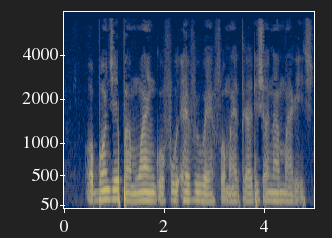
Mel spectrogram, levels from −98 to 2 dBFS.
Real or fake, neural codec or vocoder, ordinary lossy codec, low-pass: real; none; MP3, 32 kbps; 7.2 kHz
